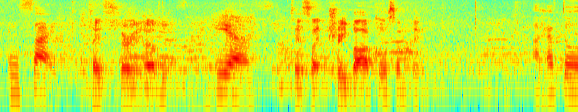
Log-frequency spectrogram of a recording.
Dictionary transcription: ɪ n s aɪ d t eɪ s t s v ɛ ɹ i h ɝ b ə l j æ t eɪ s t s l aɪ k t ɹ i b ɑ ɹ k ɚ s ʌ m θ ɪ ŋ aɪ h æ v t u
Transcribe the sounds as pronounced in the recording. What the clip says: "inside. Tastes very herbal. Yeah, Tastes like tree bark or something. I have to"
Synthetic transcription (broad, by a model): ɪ n s aɪ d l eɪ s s v ɛ ɹ i h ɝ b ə l j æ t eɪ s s l aɪ k t ɹ i b ɑ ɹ k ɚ s ʌ m θ ɪ ŋ aɪ h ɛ f t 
